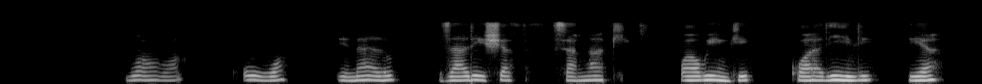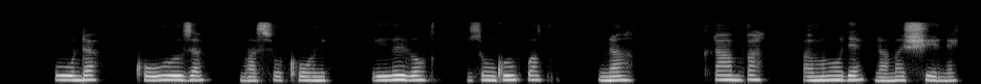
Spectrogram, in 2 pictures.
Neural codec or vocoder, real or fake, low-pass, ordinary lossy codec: codec, 16 kHz, 0.8 kbps, ZipCodec; fake; 7.2 kHz; Opus, 64 kbps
